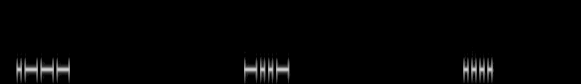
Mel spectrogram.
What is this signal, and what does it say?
Morse code, heard as a keyed tone, about 29 wpm, spaced as for 5 wpm, 690 Hz. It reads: JXH
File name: Lesson 37e - Letter x - Three Characters 30wpm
